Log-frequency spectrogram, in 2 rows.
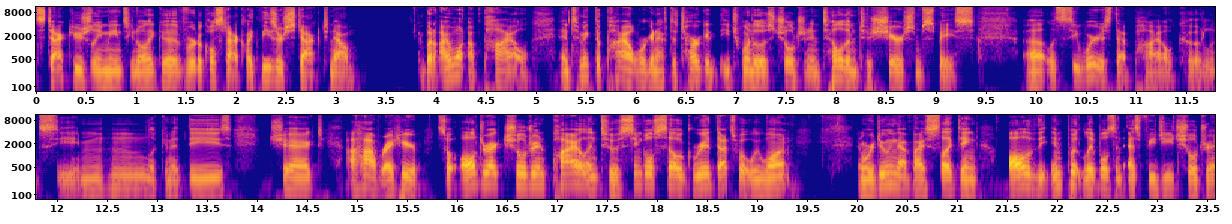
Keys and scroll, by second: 19.7 super+/.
